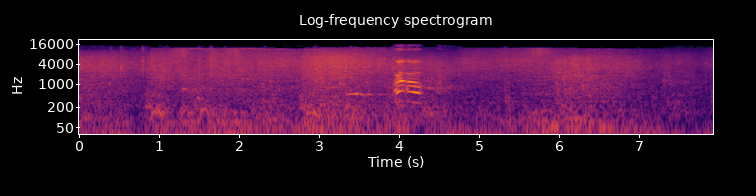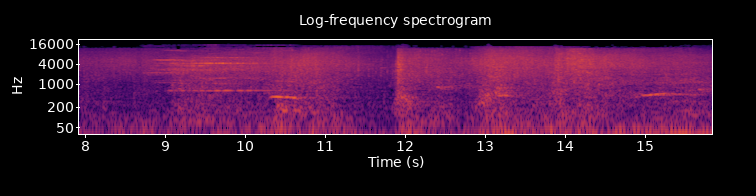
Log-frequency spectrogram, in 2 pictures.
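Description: A blade slashes and strikes repeatedly.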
